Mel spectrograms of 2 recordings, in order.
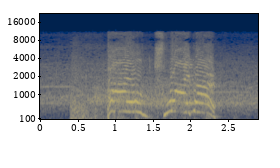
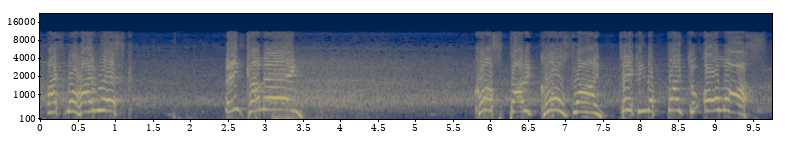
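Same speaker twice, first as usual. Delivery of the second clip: wrestling commentator; 3 semitones higher than usual. Acted. Live play-by-play of a match.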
